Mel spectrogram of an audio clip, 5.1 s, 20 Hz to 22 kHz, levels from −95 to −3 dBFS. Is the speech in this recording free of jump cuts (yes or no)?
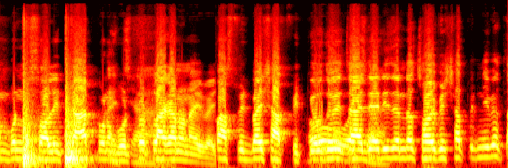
no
